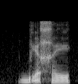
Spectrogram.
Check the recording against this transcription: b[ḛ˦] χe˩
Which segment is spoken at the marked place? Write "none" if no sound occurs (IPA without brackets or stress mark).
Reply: ḛ˦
